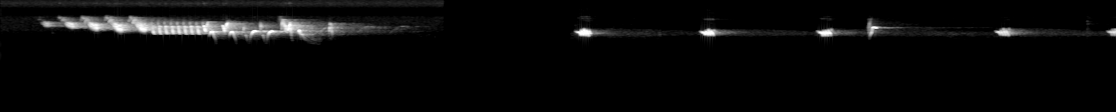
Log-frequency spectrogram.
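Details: A common chaffinch, a Siberian songbird, gives one bright, descending trilled song phrase, then switches to a short, clear 'yu' note repeated about once a second; ornithologists believe this 'yu yu' call is an alarm call.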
